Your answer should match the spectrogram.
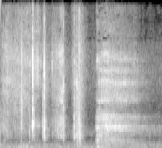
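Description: Quilting cotton fabric being handled and shuffled, rustling with several short crinkles and clicks.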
